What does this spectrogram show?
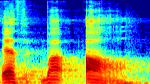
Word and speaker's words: Ethbaal: His name actually in the Hebrew is Ethbel. You actually would pronounce it Ethbaal, but that's a whole other thing.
